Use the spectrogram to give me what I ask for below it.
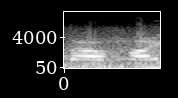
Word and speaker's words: Valheim: Valheim, that's how you say it.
